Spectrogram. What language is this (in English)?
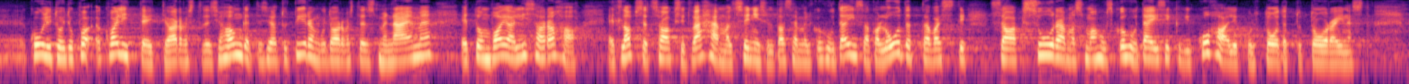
Estonian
